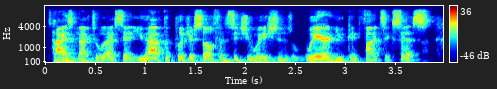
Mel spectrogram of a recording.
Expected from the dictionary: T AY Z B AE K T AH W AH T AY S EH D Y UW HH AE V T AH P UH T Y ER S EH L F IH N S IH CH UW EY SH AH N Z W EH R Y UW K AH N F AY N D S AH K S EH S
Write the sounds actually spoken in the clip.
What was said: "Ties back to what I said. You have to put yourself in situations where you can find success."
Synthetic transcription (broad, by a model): T AY Z B AE K T AH W AH T AY S EH D Y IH HH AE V T AH P UH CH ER S EH L F IH N S IH CH UW EY SH AH N Z W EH R Y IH K AH N F AY N D S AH K S EH S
